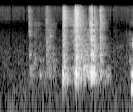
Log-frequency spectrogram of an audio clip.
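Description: Papers and craft items being handled on a cutting mat: a short stretch of rustling and light knocks about a second in.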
